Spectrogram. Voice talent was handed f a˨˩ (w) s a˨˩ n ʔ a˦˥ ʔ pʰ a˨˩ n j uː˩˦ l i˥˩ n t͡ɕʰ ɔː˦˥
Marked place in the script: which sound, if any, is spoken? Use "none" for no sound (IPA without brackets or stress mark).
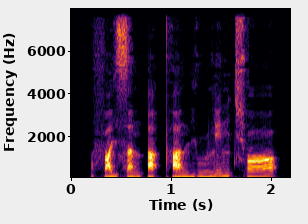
j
